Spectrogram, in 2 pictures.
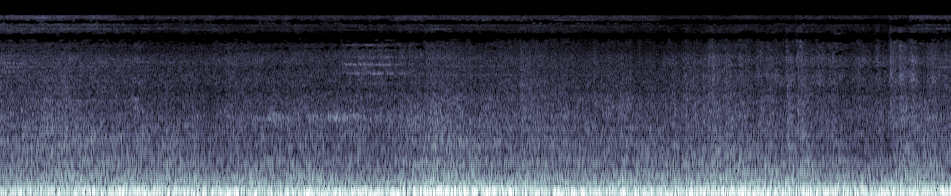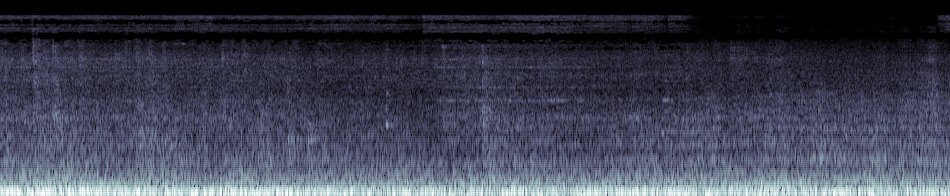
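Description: Double-stack intermodal freight train's well cars rolling past: a steady low rumble of steel wheels on rail, with a few faint high wheel squeals.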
